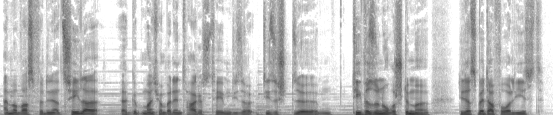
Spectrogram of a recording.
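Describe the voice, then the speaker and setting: A man's voice: on the low side, steady tone, normal speed, faint music behind. Chatty male actor in interview. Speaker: actor and voice-over speaker being interviewed. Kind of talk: casual interview chat.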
